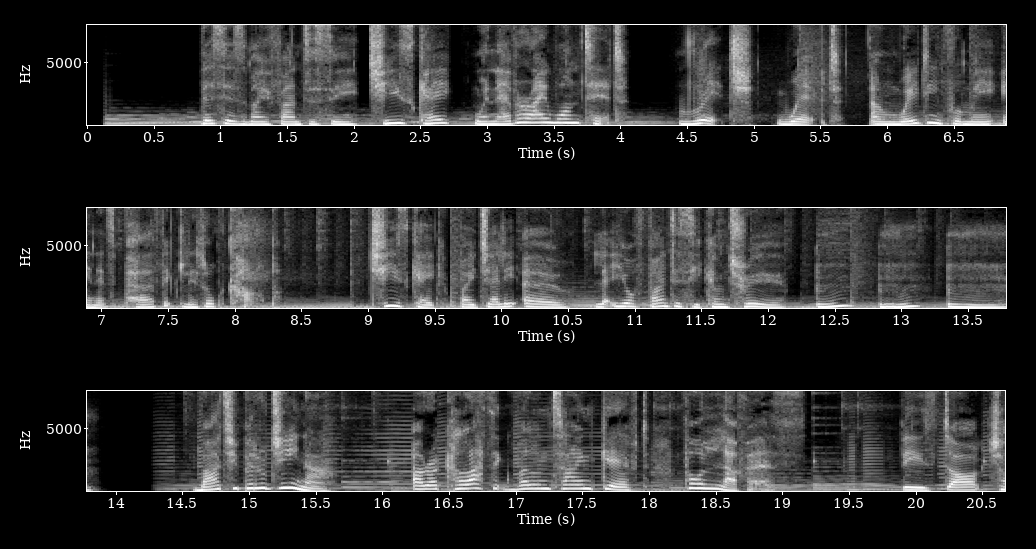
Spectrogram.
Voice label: COMMERCIALS

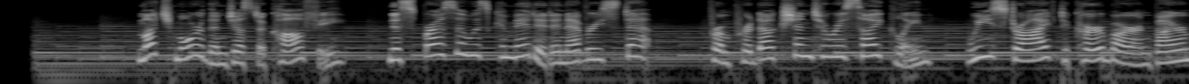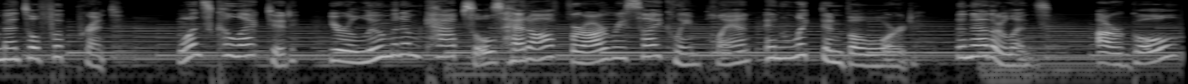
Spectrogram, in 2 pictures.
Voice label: corporate

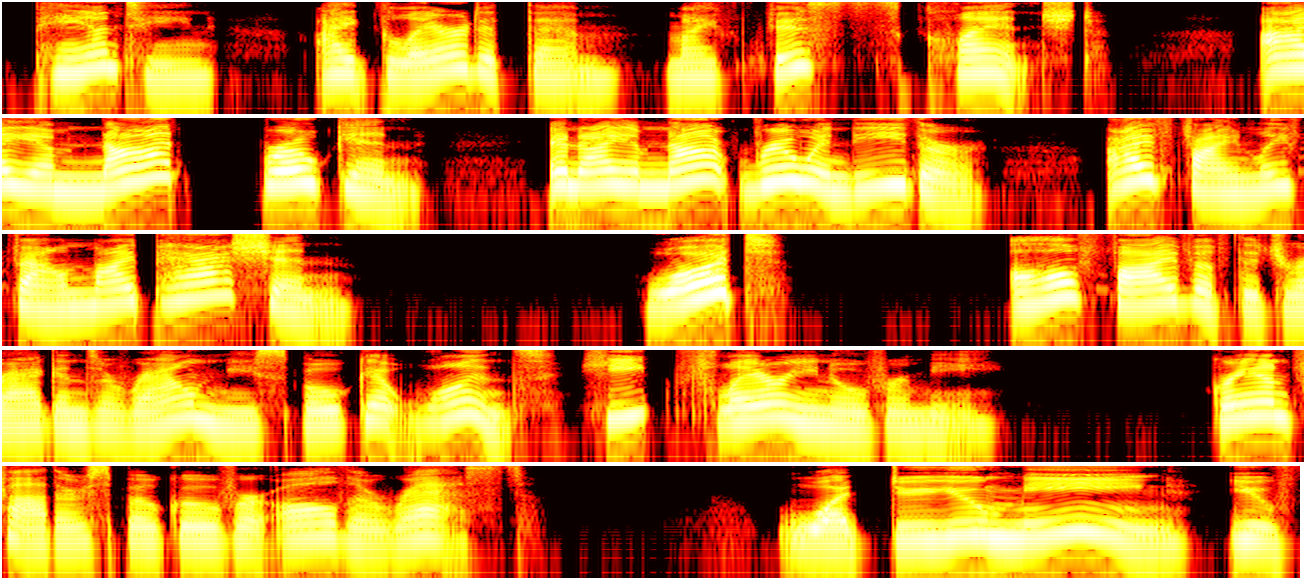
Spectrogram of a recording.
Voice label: Audiobook 1st Person Childrens Age 8 12

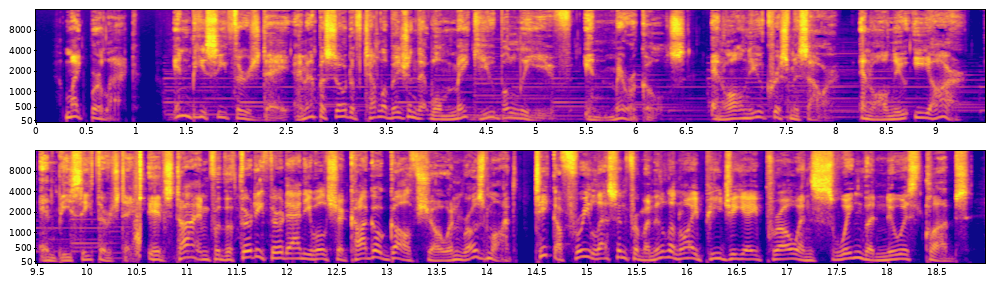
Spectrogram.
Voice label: promo

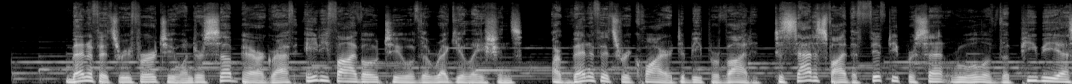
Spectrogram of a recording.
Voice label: E LEARNING

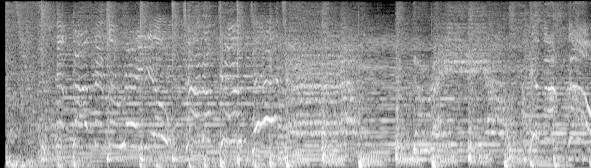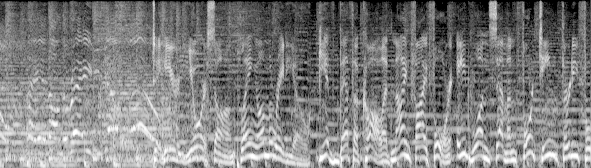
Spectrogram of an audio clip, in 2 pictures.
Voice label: Production Imaging

